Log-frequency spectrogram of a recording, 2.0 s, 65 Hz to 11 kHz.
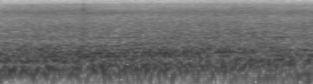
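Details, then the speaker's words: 2020 Coachmen Spirit 2454BH ultralight travel trailer, AC cranked up with the quick-dump vent open: a steady, even rush of air with a low hum and no rattles or surges. AC is blowing normally at full flow. "open that up it'll blast it nice and chill in here"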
